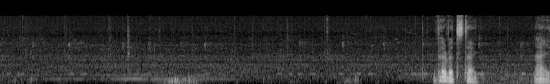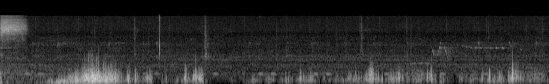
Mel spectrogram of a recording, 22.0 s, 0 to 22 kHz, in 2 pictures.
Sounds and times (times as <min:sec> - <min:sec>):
Outside, rural or natural: 0:00.0 - 0:21.9
Speech: 0:08.7 - 0:09.6, 0:10.7 - 0:11.6.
